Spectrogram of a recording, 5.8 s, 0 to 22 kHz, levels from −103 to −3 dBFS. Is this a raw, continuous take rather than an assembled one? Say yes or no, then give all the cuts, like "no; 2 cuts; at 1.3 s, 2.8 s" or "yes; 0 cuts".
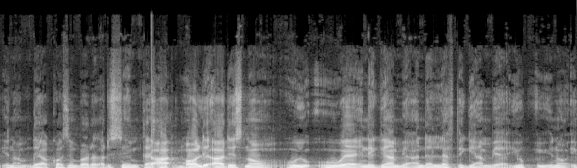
no; 1 cut; at 1.5 s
